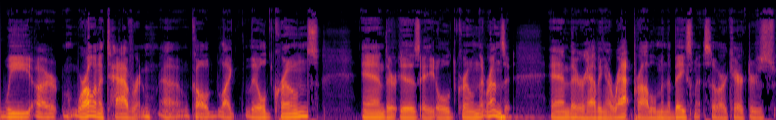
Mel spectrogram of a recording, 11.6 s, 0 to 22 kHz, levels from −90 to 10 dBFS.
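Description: No technical faults can be heard anywhere in this recording; the signal holds steady and intact across its full duration.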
